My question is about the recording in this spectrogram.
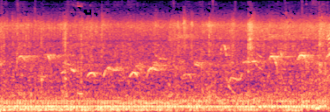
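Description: Birds chirping in the background, a string of short, quick whistled notes that hook up and down in pitch, over a steady low hum.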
